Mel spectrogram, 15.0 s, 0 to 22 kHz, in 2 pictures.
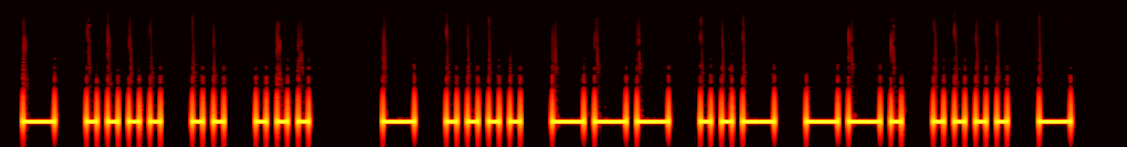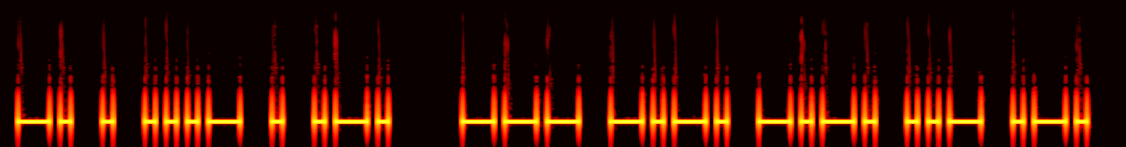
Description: Morse code, heard as a keyed tone, about 17 wpm, 700 Hz. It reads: THIS THOUGHT NEVER OCCUR
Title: Sentences from Top 900 Words 17wpm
